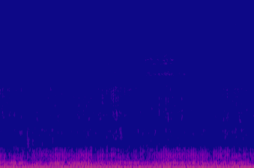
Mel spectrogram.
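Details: A cat named Sailo purrs while waiting to be petted, giving a continuous deep vibrating rumble with a fast, slightly uneven throb and no pauses, plus a few faint higher rustling traces.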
